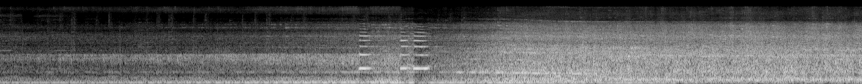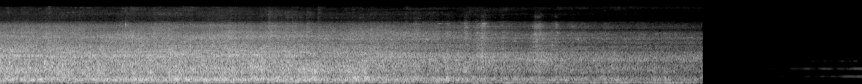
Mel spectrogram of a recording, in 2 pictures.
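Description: A diesel-hauled passenger train runs through a station with a low engine rumble, sounding two short horn blasts about four seconds in. Then the coaches pass close by with a loud steady rush of wheel and rail noise that slowly fades. The sound cuts off abruptly near the end.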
